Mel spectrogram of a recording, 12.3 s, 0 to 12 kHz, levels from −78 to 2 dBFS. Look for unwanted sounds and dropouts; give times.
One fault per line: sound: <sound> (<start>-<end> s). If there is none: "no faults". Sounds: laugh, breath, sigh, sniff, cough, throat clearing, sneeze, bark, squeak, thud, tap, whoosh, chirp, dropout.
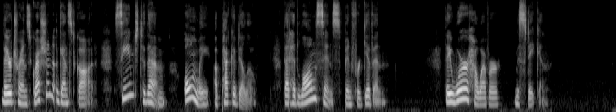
no faults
